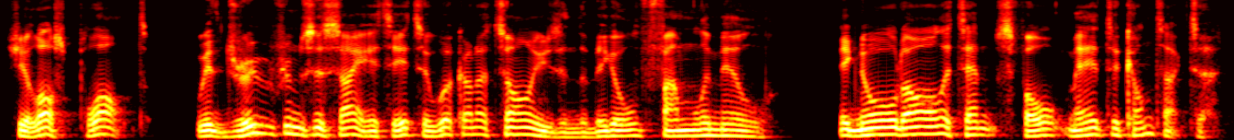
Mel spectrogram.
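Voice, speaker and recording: A man voicing a secretive older collector with a thick Lancashire accent, speaking in a slow, droning way with dialect grammar. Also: mid-range voice, a little mellow, voice pushed up, natural voice. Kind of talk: audiobook character voice.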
